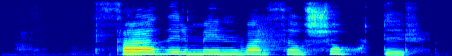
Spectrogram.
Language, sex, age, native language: Icelandic, female, 9, Icelandic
